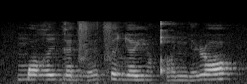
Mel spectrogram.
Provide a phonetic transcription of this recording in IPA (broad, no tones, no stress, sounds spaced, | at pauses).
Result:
m ɔ ʁ i ɡ ɛ d͡z ɛ̤ t͡s ə ʎ ɛ j e̤ qʼ a̤ ɲ e̤ ɭ ɒ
